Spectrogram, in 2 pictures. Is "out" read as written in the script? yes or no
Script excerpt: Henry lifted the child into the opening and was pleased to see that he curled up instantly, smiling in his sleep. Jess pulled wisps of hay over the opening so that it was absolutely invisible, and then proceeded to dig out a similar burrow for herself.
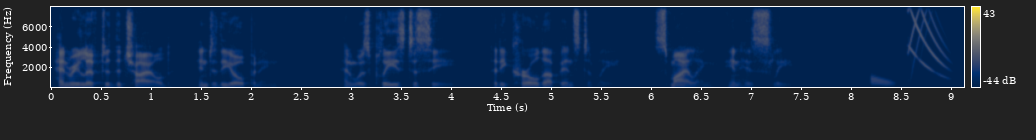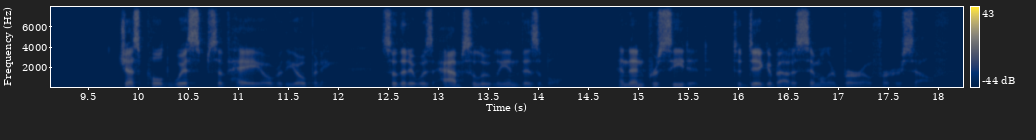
no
